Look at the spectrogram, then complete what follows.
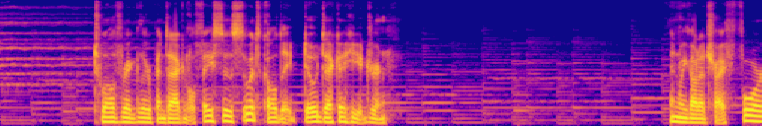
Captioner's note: ding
